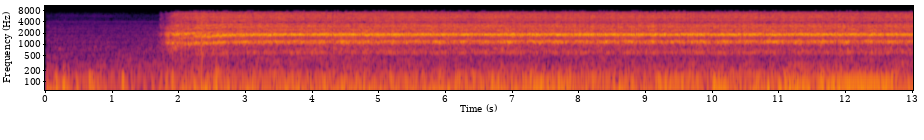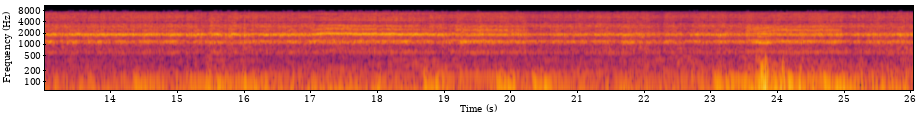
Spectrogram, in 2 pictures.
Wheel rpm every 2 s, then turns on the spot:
10, 140, 160, 160, 160, 160, 160, 160, 160, 160, 160, 160, 160.
none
